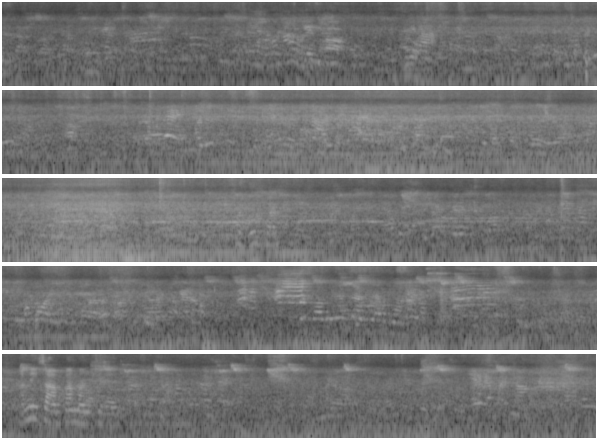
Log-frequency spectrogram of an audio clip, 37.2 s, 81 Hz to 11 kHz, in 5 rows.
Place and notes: Sanfeng Central St., Kaohsiung City - Shopping Street
Traditional goods and food shopping street, Traffic Sound
Kaohsiung City, Taiwan, 16 May 2014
